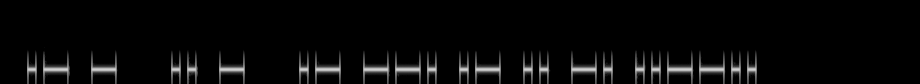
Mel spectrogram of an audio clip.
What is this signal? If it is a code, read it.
Morse code, heard as a keyed tone, about 15 wpm, 700 Hz. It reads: AT IT AGAIN?
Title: Sentences from Top 200 Words 15wpm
